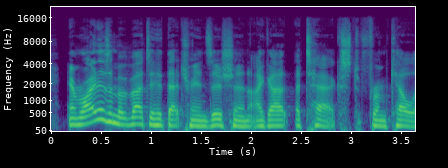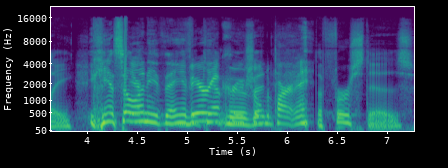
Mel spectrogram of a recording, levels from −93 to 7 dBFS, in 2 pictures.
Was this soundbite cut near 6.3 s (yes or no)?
yes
